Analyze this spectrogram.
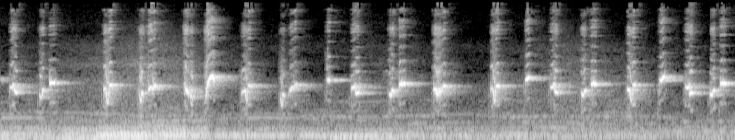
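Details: Male yellow-vented bulbul (trucukan) sings a steady series of liquid, gurgling whistled phrases, each a quick downward slur followed by a clear higher note, repeated about twice a second for seven seconds over a faint low hum.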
